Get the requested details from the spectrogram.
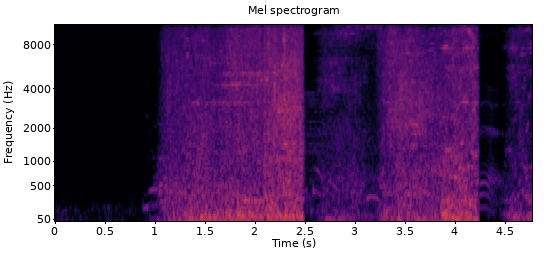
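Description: Loud game spell blasts and impacts crash in a fight.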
